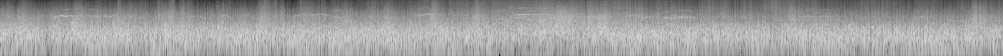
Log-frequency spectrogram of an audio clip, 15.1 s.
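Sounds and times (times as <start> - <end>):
train rushing over bridge: 0.0 - 15.0
wind buffeting microphone: 0.0 - 15.0
short high squeals: 7.5 - 8.3.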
